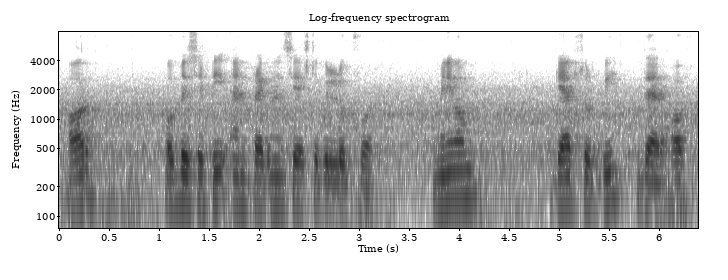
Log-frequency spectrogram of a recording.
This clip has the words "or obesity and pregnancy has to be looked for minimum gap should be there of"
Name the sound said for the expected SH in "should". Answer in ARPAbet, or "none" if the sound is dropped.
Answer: S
